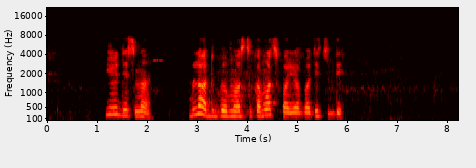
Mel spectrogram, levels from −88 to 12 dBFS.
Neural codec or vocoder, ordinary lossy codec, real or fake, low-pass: none; Opus, 16 kbps; real; 7.2 kHz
